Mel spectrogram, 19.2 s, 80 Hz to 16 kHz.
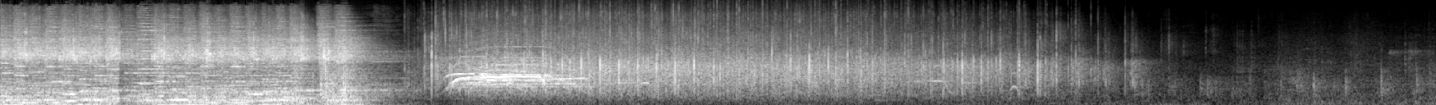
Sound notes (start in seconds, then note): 5.3 applause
